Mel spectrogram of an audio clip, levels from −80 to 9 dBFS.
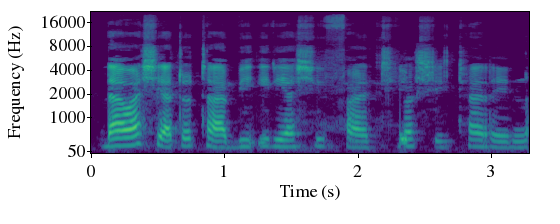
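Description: From 1.55 s to the end, the speech slows abruptly to about 0.65 times its pace while the pitch stays where it was. That pairing marks a time-stretched section, likely the result of software fitting the audio to a longer slot by repeating short slices of the waveform. A tape or playback-speed error would instead drop the pitch along with the pace.

Inside that slowed stretch, from 2.33 to 2.38 s, a brief glitch cuts in. This is damaged data in a compressed stream. Corrupted bytes made the decoder misread its frames and lose sync until it found the next frame header.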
